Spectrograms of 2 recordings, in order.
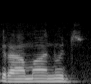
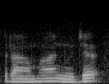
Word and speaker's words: Ramanuj: Like if I pronounce my name, that is in Hindi, so I pronounce like Ramanuj. But if I have to pronounce in Sanskrit, I will pronounce Ramanuja.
